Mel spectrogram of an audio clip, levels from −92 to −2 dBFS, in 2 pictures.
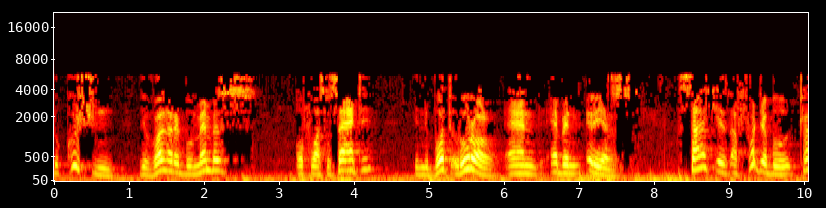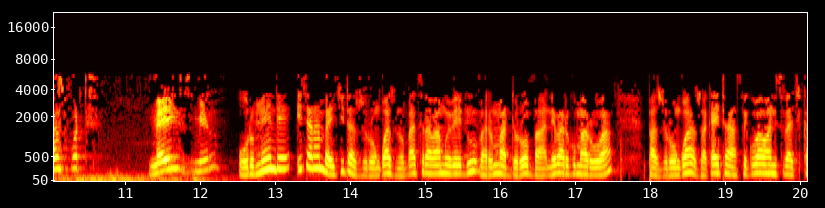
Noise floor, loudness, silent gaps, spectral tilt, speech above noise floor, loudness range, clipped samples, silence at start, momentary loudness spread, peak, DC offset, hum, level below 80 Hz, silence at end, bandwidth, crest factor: -43 dBFS; -23 LUFS; none; -4 dB/octave; 19 dB; 5 LU; under 0.1%; 0 s; 16 LU; -2 dBFS; under 0.1%; none; -44 dBFS; 0 s; 6 kHz; 22 dB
